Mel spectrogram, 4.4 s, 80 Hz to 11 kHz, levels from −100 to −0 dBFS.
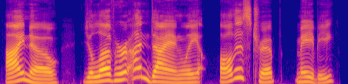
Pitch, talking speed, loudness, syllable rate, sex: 200 Hz, 140 wpm, -18 LUFS, 3.8 syllables/s, female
